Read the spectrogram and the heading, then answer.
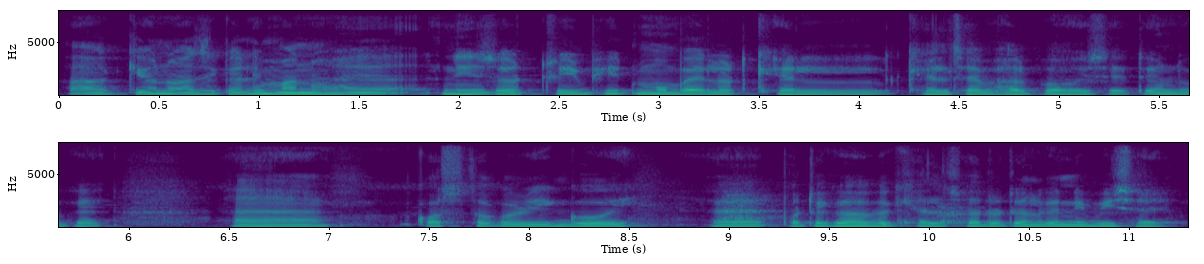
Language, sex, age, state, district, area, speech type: Assamese, male, 18-30, Assam, Charaideo, rural, spontaneous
